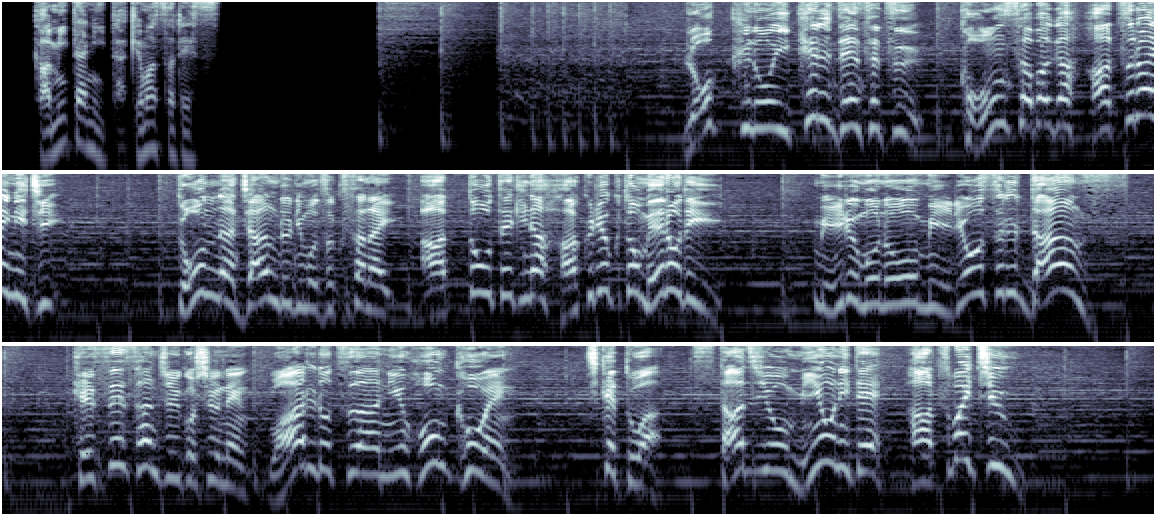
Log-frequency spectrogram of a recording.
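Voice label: commercial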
